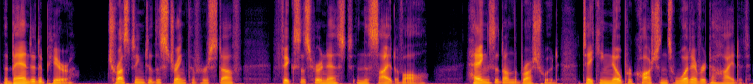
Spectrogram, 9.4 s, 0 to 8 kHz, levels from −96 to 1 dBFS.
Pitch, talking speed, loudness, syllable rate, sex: 125 Hz, 190 wpm, -23 LUFS, 5.2 syllables/s, male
